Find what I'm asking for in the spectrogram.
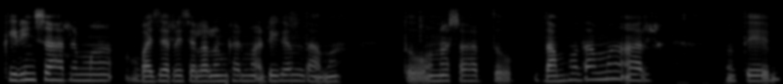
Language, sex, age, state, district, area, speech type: Santali, female, 30-45, West Bengal, Uttar Dinajpur, rural, spontaneous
